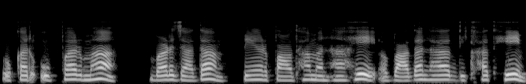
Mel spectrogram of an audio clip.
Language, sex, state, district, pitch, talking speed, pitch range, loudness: Chhattisgarhi, female, Chhattisgarh, Jashpur, 210 Hz, 150 wpm, 195-225 Hz, -18 LUFS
